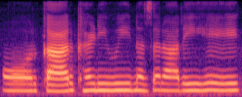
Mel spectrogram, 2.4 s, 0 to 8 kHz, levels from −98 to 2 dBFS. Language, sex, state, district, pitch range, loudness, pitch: Hindi, female, Madhya Pradesh, Bhopal, 205-215 Hz, -16 LUFS, 210 Hz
